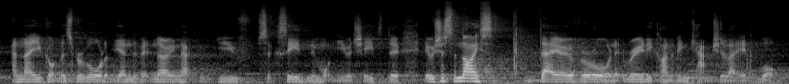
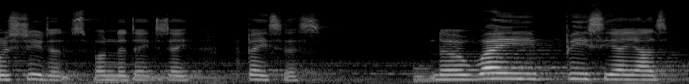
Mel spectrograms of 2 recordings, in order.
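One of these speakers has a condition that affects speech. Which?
The second: cerebral palsy.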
